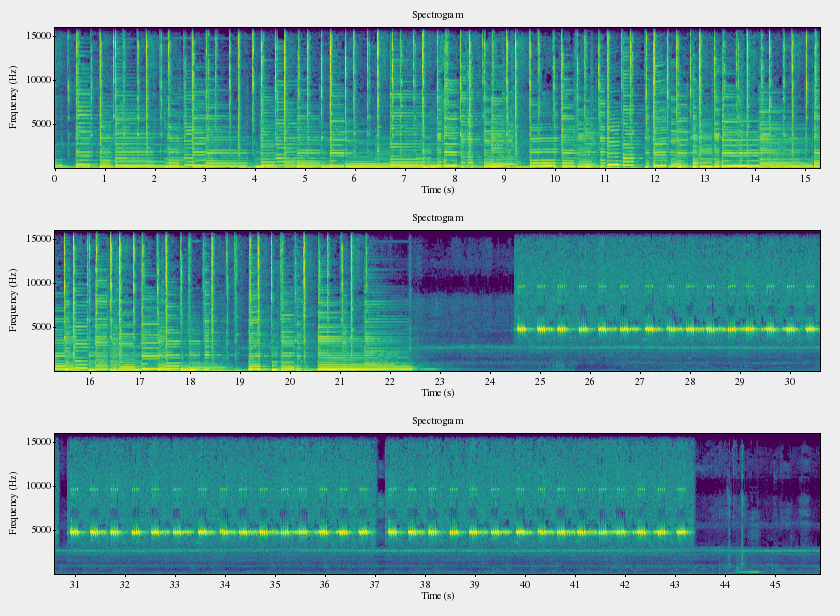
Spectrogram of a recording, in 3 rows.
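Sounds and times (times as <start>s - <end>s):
cricket chirping: 22.9s - 43.4s.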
